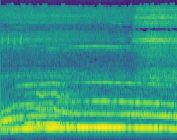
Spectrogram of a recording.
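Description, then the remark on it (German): A single wolf howl, a long sustained tone that holds steady and slowly sags in pitch, heard clearly with no talking. “Der Wolf.”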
